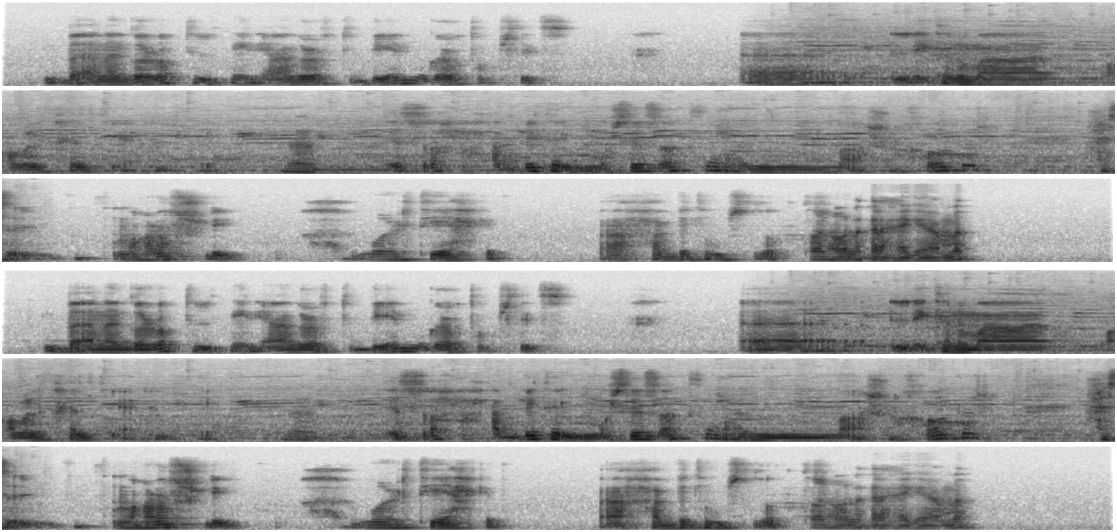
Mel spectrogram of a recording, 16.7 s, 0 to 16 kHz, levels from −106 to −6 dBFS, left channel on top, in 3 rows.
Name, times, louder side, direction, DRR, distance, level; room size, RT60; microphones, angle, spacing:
voice 1, 0.2-2.8 3.2-3.3 3.7-6.6 7.5-12.3 12.6-13.6 14.1-15.2, right 3 dB, 50° right, 0.6 m, -25 dB
sound 1, 3.7-11.4, right 1 dB, 10° right, 0.7 m, -36 dB
voice 2, 7.0-7.5 15.2-15.9, left 5 dB, 35° left, 0.4 m, -26 dB
3.5 x 2.5 x 2.3 m
head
